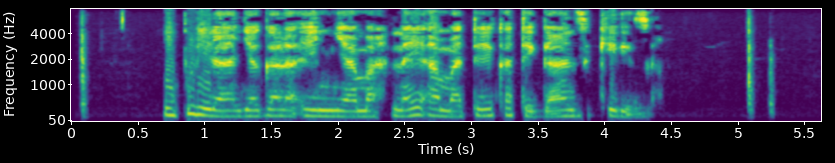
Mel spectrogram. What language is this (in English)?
Ganda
